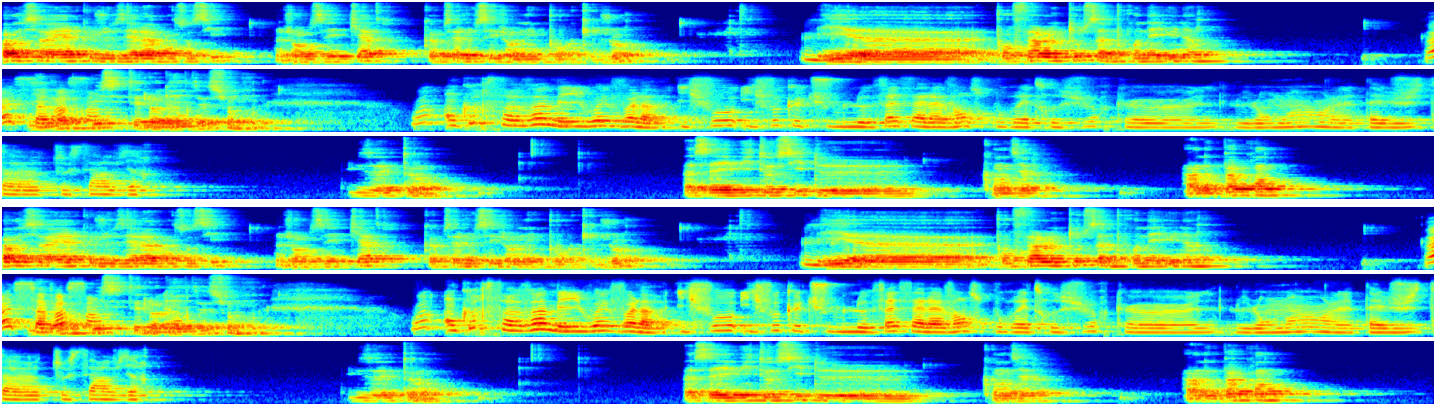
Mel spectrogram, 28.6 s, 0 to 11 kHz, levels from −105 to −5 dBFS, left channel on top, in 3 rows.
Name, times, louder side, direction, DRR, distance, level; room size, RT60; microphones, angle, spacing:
voice 1, 0.0-1.5 1.8-2.5 2.8-4.2 5.4-8.0 9.7-11.1 21.4-22.0 23.6-25.1 25.6-26.0 27.0-27.5, left 2 dB, 10° left, -2 dB, 3.0 m, -21 dB
voice 2, 5.3-5.6 9.5-10.8 11.6-11.8 12.3-20.1, right 2 dB, 70° right, 9 dB, 1.3 m, -26 dB
11.5 x 6.8 x 6.7 m, 0.75 s
head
